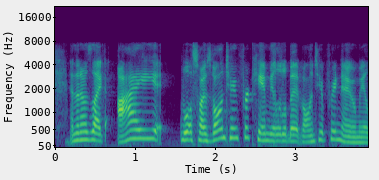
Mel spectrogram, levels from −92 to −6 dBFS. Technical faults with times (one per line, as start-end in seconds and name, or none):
0.00-3.92 Speex codec
2.73-2.81 VoIP packet loss concealed by the speech codec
